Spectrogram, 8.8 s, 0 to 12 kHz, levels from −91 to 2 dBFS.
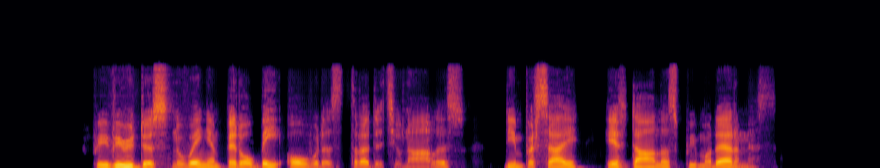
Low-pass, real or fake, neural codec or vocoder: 7.2 kHz; fake; codec, 16 kHz, 0.5 kbps, X-Codec, HuBERT features, trained on LibriSpeech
